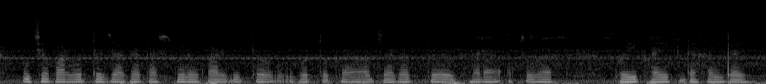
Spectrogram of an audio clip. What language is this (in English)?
Bangla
